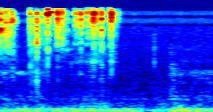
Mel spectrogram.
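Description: Faint, light clicking of stainless steel watch bracelets being handled, a run of quick clicks in the first second or so, then quieter.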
